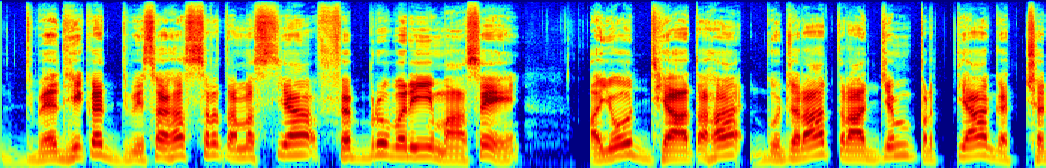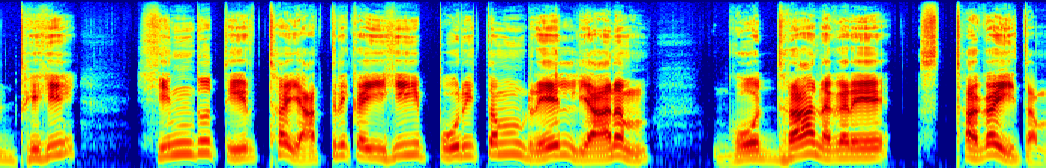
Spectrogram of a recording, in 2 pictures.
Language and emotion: Sanskrit, neutral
